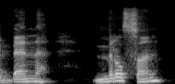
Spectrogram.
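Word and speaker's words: Ben Mendelsohn: is the villain director Orson krennic played by Ben midson that's how you say it I like his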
